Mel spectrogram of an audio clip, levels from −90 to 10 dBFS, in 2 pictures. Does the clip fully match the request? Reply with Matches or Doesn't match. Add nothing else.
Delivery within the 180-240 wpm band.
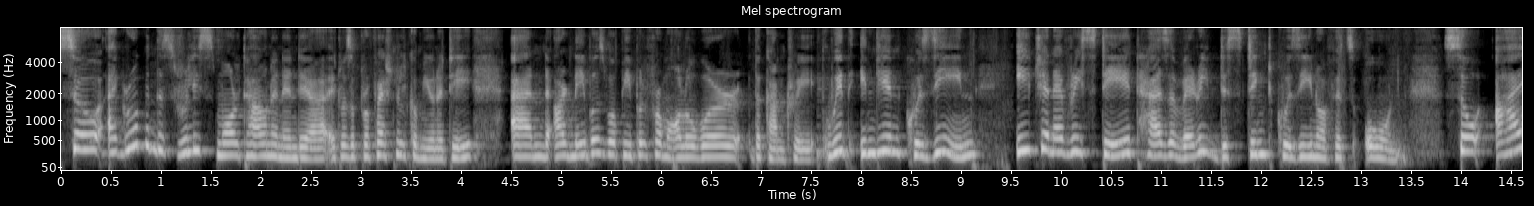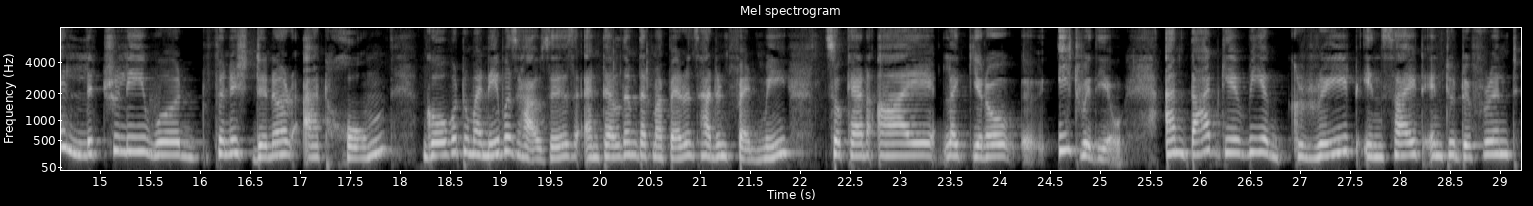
Doesn't match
